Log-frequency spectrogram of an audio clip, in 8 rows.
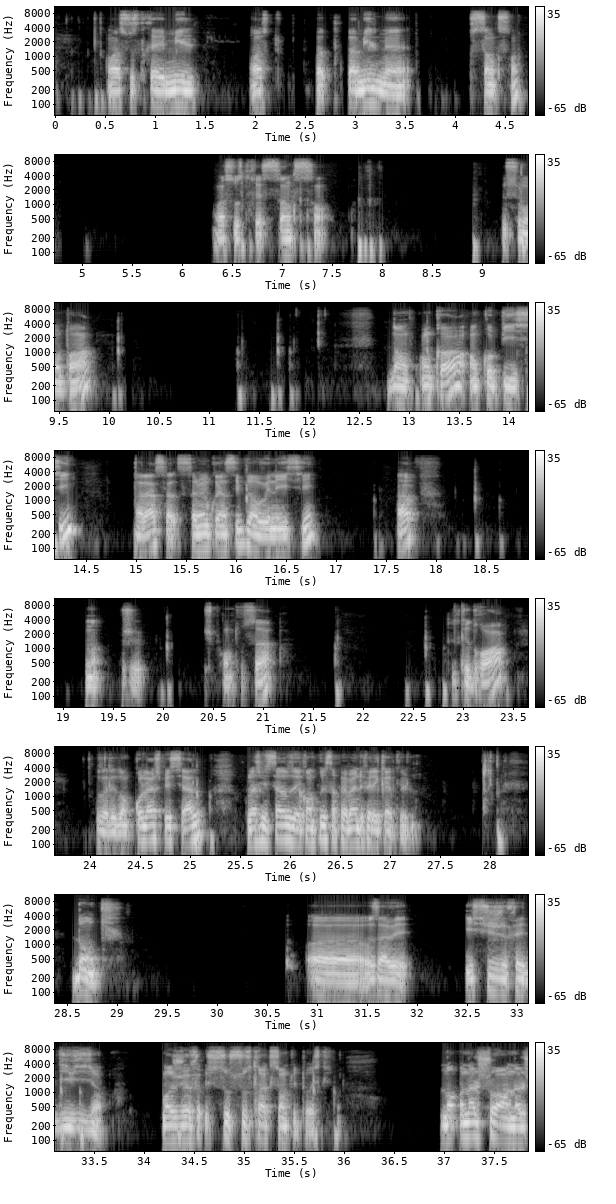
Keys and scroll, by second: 0.0-0.4 typing, 2.6 BackSpace, 4.7 5, 6.4 BackSpace, 7.0 5, 8.4 Return, 13.9 ctrl+c.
